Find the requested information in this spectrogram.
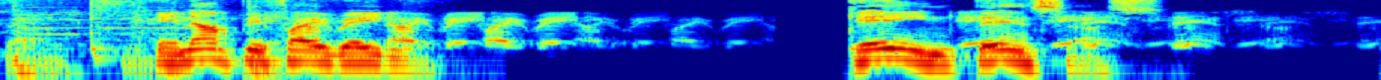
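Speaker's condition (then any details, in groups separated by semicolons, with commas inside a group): No condition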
